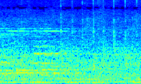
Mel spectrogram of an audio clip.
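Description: Steady low hum of background machinery, with faint distant voices.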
